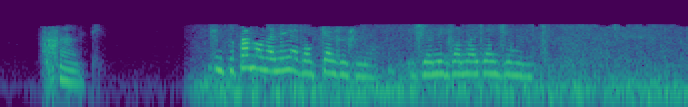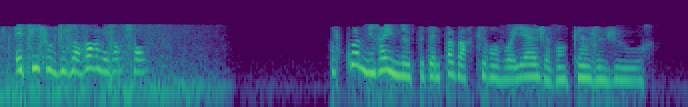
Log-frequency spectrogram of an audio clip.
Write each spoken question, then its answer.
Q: Pourquoi Mireille ne peut-elle pas partir en voyage avant 15 jours?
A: Parce qu'elle a un examen de lundi en 8 et qu'il faut qu'elle dise au revoir à ses enfants.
